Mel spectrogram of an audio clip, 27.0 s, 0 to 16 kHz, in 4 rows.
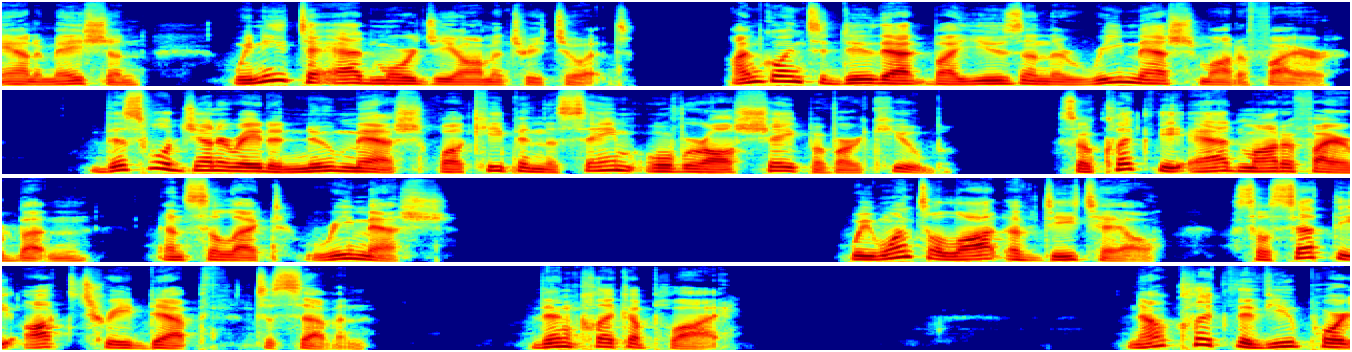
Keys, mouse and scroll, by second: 12.6 click, 19.7 click, 24.2 click.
